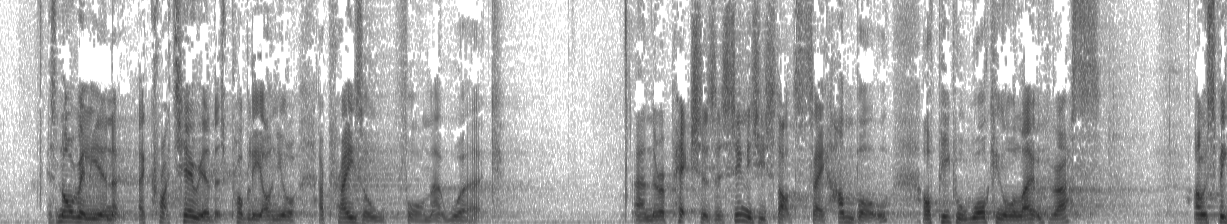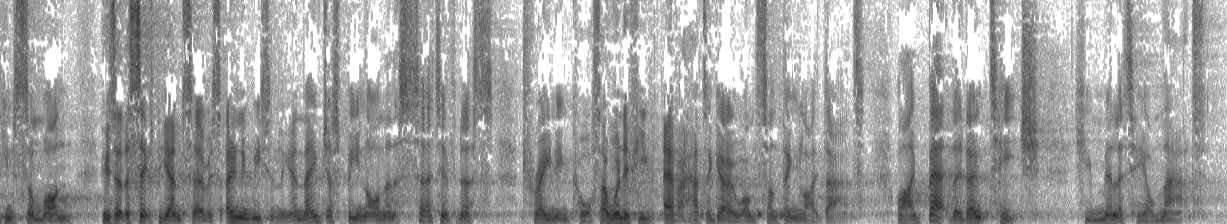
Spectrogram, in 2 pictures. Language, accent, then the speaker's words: English; United Kingdom; And she talks about there this kind of thing that we do as Brits, kind of bumbling around, pretending that we're somehow amateurs in everything.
